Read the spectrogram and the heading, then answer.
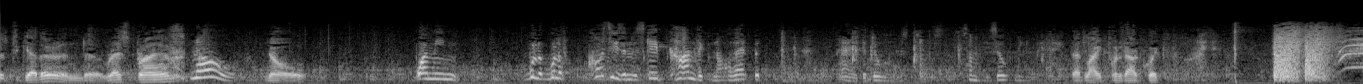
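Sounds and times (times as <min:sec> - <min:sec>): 
speech: 0:00.0 - 0:03.2, 0:04.2 - 0:07.8, 0:08.4 - 0:11.8
gunshots fired in the dark: 0:12.7 - 0:13.5.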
